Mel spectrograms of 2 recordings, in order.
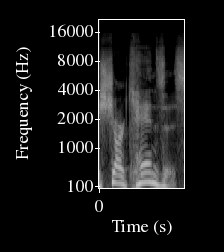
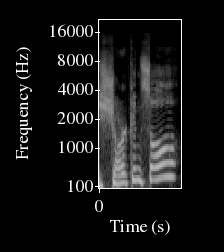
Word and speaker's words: Sharkansas: talking about videos and they say Sharkansas. Sharkansas. I'm 1000% sure that it's supposed to be Sharkansaw. Yeah, and I'm sure they were genuinely saying Sharkansas. Because Arkansas is spelled Arkansas. Yeah. And so if you go Sharkansaw. Yeah, Shark and Saw made Whatever. much more sense.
